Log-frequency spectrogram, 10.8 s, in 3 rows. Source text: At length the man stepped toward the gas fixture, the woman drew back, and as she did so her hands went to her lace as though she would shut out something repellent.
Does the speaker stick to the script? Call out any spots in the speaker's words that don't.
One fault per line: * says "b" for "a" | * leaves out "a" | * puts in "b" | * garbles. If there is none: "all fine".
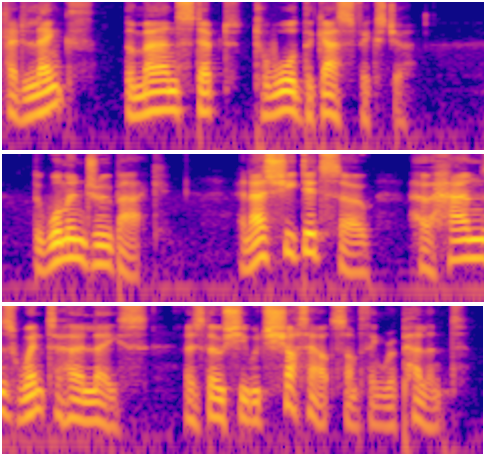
all fine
